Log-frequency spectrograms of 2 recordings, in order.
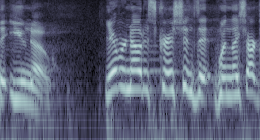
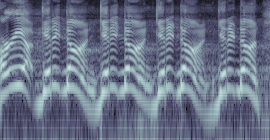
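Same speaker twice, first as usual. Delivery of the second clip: repeated, reined-in, mild half-yell; 3 semitones higher than usual. Retelling branding, as he drags a calf to the fire, yelling at them. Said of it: "he's yelling".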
